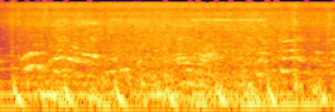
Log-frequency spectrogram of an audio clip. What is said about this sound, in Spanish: Porque así baja ahora mismo el agua en estos momentos por las calles de Melilla, una tromba que ha inundado la ciudad autónoma en apenas media hora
